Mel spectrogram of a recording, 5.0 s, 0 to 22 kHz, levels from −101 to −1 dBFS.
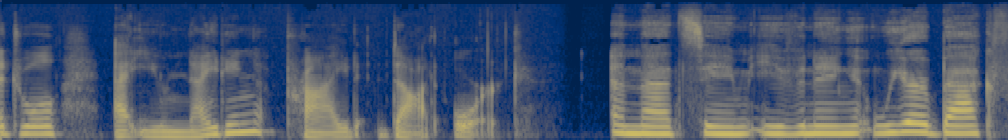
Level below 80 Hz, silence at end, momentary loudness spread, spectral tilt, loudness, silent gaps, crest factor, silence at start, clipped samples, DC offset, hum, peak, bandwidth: -74 dBFS; 0 s; 9 LU; -6 dB/octave; -28 LUFS; none; 18 dB; 0 s; under 0.1%; under 0.1%; none; -8 dBFS; 16.5 kHz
